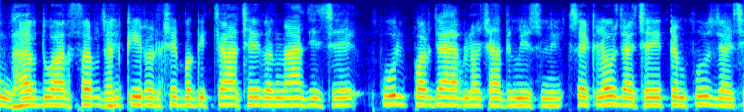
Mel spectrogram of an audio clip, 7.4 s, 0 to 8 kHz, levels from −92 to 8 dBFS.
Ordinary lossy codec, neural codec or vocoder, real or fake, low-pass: none; codec, 16 kHz in and 24 kHz out, 1.1 kbps, FireRedTTS-2 codec; fake; 7.2 kHz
